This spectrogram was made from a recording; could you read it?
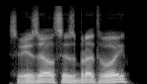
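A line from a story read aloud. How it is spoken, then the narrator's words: Very cold voice. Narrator (Russian): его голос звучал холодно, очень-очень холодно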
